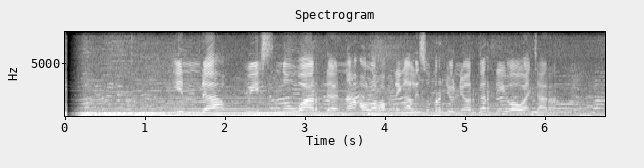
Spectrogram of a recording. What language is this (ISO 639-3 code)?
sun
